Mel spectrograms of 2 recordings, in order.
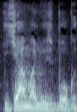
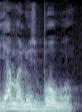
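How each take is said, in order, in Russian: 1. Ударение падает на слово «я». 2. Ударение падает на слово «Богу». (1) "это уже «я»" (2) "Здесь акцент на слове «Бог»"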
